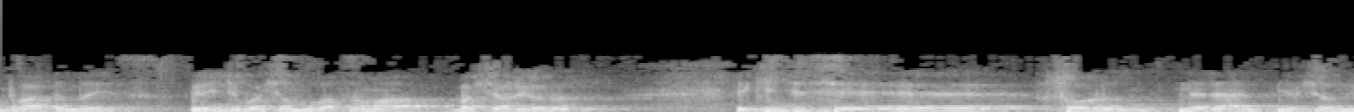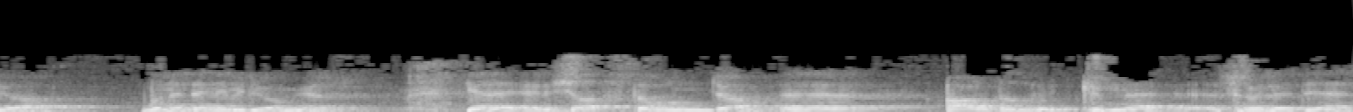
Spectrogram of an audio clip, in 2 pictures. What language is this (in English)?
Turkish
